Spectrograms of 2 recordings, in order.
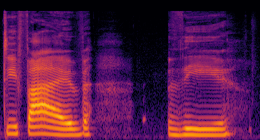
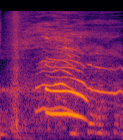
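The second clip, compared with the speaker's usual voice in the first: high, cracking burst of laughter; shrieking laugh; 5 dB quieter than usual. Real, not acted. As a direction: squeal with laughter at your own joke. Laughs at her own B O joke.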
